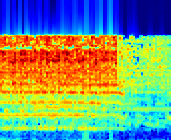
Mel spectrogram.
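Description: A crowd at an American football game involving the Franken Knights blares plastic horns in a dense, shrill, sustained drone with steady buzzing tones, loud throughout, easing slightly after about a second.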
